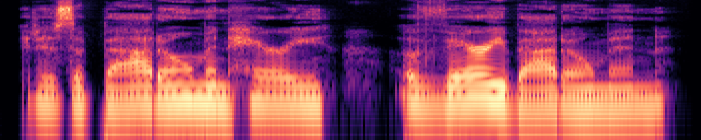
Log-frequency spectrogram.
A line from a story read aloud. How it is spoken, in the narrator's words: Dorian said with a heavy sigh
